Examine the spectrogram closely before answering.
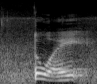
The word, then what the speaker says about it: tuổi: Tuổi, bạn bao nhiêu tuổi? Not bạn bao nhiêu túi.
